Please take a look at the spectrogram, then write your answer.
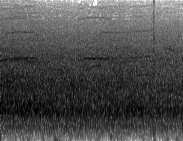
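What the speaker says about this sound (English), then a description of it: "And you hear the crowd, they want tables, they're going to get it." A wrestling arena crowd at a Legacy: Monday Night Resilience show roaring and cheering for tables, a steady, dense wash of crowd noise throughout.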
